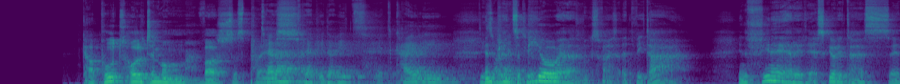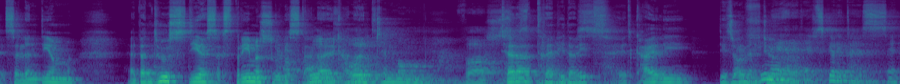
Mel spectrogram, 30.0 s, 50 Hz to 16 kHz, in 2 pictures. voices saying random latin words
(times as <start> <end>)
1.4 11.4, 17.2 26.4, 27.0 30.0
